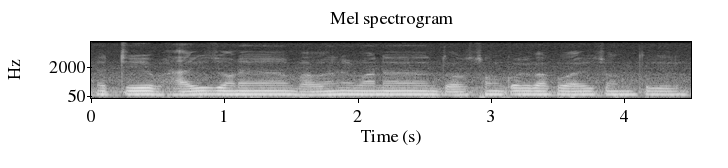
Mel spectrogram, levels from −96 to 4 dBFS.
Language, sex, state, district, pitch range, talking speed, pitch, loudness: Odia, male, Odisha, Sambalpur, 125-135 Hz, 95 wpm, 130 Hz, -14 LUFS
